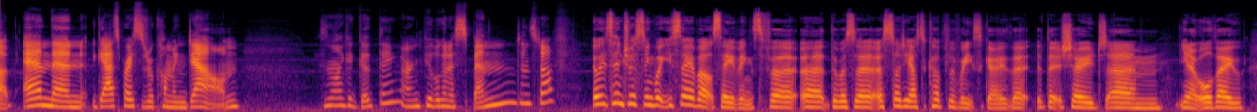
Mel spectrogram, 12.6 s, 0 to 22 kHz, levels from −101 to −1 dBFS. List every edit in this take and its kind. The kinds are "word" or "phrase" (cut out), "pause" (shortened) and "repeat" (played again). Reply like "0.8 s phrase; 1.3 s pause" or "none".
none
